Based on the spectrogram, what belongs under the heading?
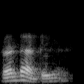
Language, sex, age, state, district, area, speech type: Telugu, male, 18-30, Telangana, Mahbubnagar, urban, conversation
